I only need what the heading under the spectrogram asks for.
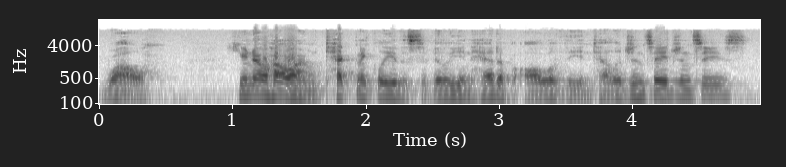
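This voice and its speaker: Man as a wry, husky pony bureaucrat. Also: fairly low pitch, lively intonation, mellow. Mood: dry. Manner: dry, brisk, fussily caring. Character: fussy, wry male pony civil servant, protective godfather. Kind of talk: dramatic reading of a story.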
